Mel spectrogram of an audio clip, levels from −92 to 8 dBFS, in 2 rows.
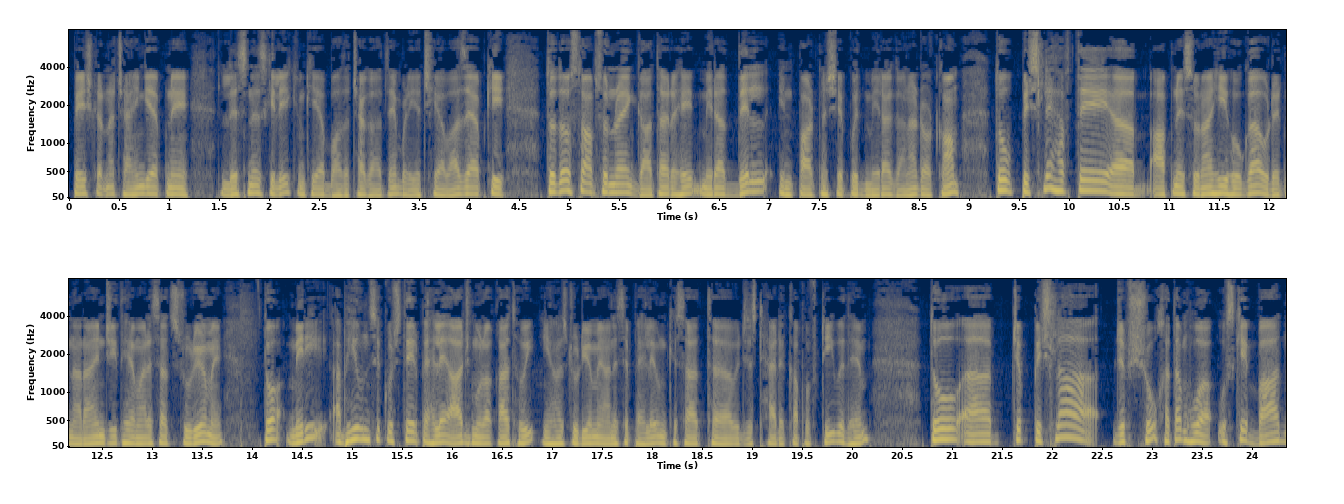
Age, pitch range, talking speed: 30-49, 105-130 Hz, 205 wpm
